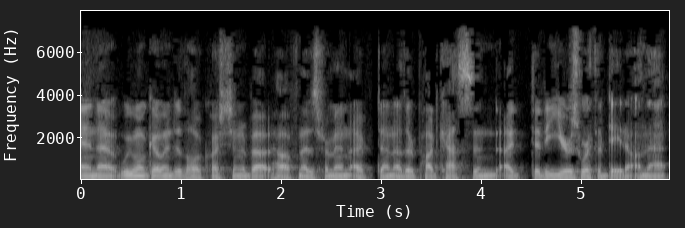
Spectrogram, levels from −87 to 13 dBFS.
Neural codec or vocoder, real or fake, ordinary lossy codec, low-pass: none; real; MP3, 32 kbps; 7.2 kHz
